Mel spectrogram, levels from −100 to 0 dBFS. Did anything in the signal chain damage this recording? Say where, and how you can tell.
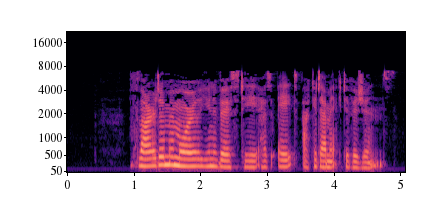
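Yes. AAC compression damages the speech throughout, at the codec stage: nothing is present above 7 kHz, and the sound is dull with a fizzy, warbling smear on sibilants. The likely cause is an AAC-LC encoder starving its frequency bands at a low bitrate, consistent with about 24 kbps.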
